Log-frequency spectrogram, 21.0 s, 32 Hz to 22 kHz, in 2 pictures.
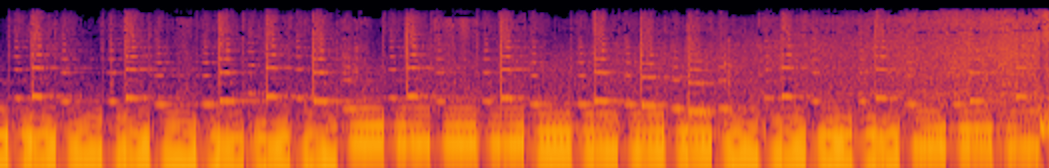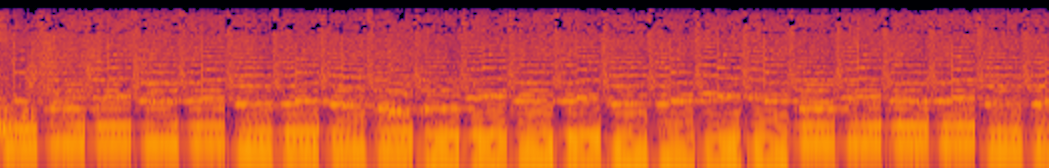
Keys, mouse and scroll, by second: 0.3 click, 0.9 scroll up 1, 3.7 click, 4.5 scroll down 1, 5.1-8.9 shift+middle drag, 8.9 click, 9.5-10.0 scroll down 1, 10.9-12.9 drag, 12.9-13.8 scroll down 1, 13.8 click, 15.1-15.4 scroll down 1, 15.4-16.8 drag, 16.8-17.5 scroll up 1, 17.5-20.9 drag.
